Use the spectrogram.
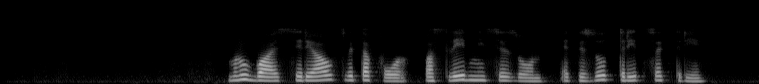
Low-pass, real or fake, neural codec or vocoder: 5.4 kHz; fake; codec, 24 kHz, 0.9 kbps, WavTokenizer, large speech release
